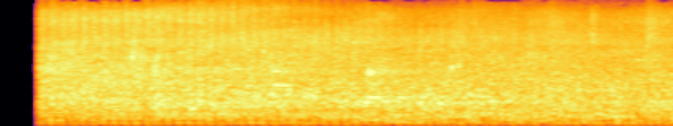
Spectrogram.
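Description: Steady, even rushing outdoor background noise, starting about a quarter second in after a brief dropout to silence.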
